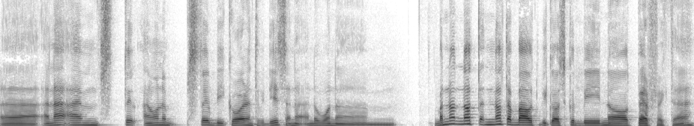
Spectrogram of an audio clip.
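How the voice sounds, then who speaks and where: A man in an Italian accent speaks at a fairly slow pace with a medium pitch and very wide pitch swings. The recording is very clean, with a silent background. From Italy. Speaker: techno DJ, former radio host. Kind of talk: casual interview. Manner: halting, many fillers.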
